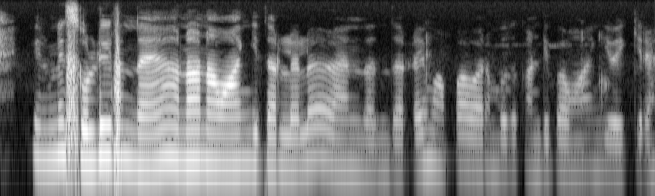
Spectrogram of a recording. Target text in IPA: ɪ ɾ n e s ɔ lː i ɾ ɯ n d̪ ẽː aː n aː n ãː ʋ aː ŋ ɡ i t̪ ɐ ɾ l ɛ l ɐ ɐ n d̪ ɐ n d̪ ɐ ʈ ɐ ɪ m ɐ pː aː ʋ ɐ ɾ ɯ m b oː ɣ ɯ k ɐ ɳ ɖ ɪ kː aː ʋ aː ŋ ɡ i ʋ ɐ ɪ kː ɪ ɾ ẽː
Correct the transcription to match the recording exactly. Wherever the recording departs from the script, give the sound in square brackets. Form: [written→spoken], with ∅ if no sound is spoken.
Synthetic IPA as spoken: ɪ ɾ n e s ɔ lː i ɾ ɯ n d̪ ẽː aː n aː n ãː ʋ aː ŋ ɡ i t̪ ɐ ɾ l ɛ l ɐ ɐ n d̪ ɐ n d̪ ɐ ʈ ɐ ɪ m ɐ pː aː ʋ ɐ ɾ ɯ m b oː [ɣ→ð] ɯ k ɐ ɳ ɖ ɪ [kː→pː] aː ʋ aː ŋ ɡ i ʋ ɐ ɪ kː ɪ ɾ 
